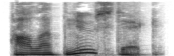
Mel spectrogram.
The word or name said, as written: holopneustic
